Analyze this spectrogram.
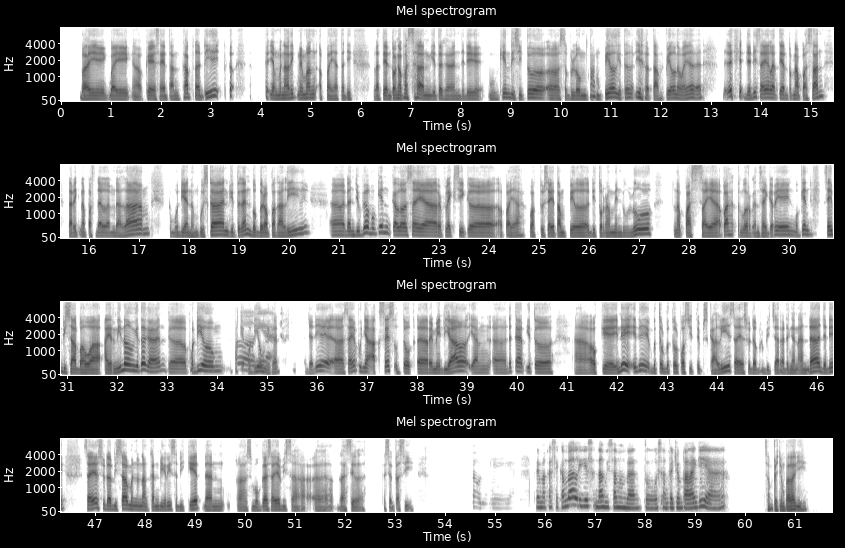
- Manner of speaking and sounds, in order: other noise; laughing while speaking: "pernafasan"; laughing while speaking: "iya"; other background noise; cough; "Betul" said as "tul"
- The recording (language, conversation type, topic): Indonesian, advice, Bagaimana cara menenangkan diri saat cemas menjelang presentasi atau pertemuan penting?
